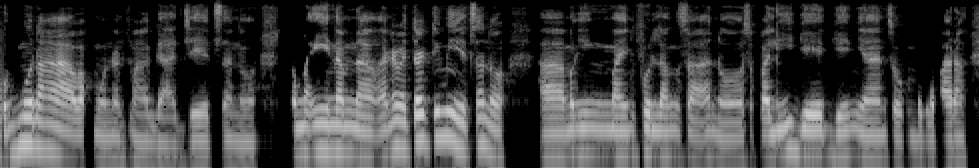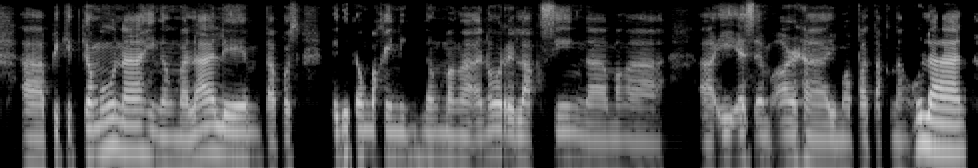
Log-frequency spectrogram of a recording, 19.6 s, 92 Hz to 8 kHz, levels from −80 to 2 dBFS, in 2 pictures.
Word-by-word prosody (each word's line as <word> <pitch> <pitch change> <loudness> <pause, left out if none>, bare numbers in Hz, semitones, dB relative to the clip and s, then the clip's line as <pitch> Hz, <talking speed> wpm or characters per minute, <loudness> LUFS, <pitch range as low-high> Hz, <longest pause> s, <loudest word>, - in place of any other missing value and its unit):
'wag 120 +4 -2
munang 170 -2 +4
hahawak 125 -6 +4
muna 105 -1 -6
ng 95 - -21
mga 95 -1 -7
gadgets 90 +3 -4
ano, 90 -2 -8 0.4
mainam 145 +1 +2
na, 120 -3 +1
ano, 160 +6 +1
30 190 +4 +4
minutes, 190 -9 +2
ano 140 -8 0 0.3
ah, 115 0 0
maging 130 0 -2
mindful 125 +2 0
lang 125 -1 -2
sa 110 +1 -3
ano, 105 -1 -4
sa - - -10
paligid 125 0 +1
ganyan. 115 -2 -3
So 100 - -5
kumbaga 100 -1 -7
parang, 100 0 0 0.4
ah, 100 -1 0
pikit 115 0 -7
ka 130 - +4
muna, 150 -1 +4
hingang 110 -6 -4
malalim, 120 +2 +2
tapos 95 0 -4 0.3
pwede 130 +2 -1
kang 130 - +2
makinig 120 -1 -3
ng 115 -1 -4
mga 110 -2 -2
ano, 130 +3 +2
relaxing 115 +1 -1
na 100 -1 -4
mga, 95 -2 -8 0.4
ah, - - -1
ASMR, 115 - 0
na 110 - -1 0.2
'yung 100 - -5
mga - - -8
patak 100 - -5
ng 95 0 -10
ulan 150 -4 +8
120 Hz, 155 wpm, -24 LUFS, 105-135 Hz, 0.4 s, ulan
